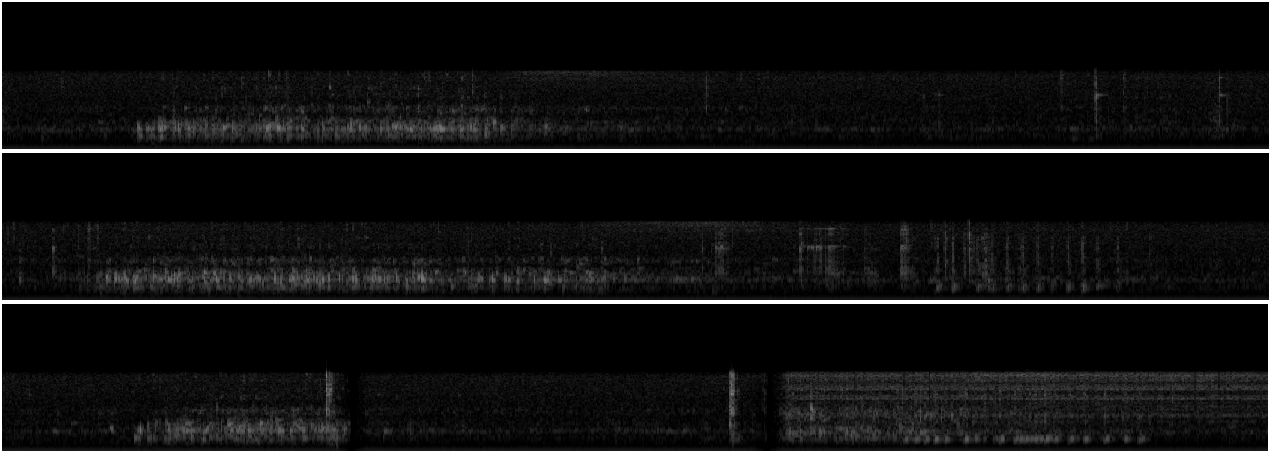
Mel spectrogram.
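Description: Scuba diver's exhaled bubbles rushing out of the regulator in bursts of two to three seconds, about every eight or nine seconds, with faint clicks and hiss between breaths. Near the end, after a cut, a steadier hum comes in with another burst of bubbles.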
